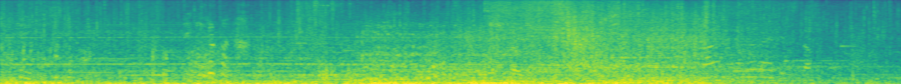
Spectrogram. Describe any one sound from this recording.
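Magic spells crackle and boom in a noisy battle.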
